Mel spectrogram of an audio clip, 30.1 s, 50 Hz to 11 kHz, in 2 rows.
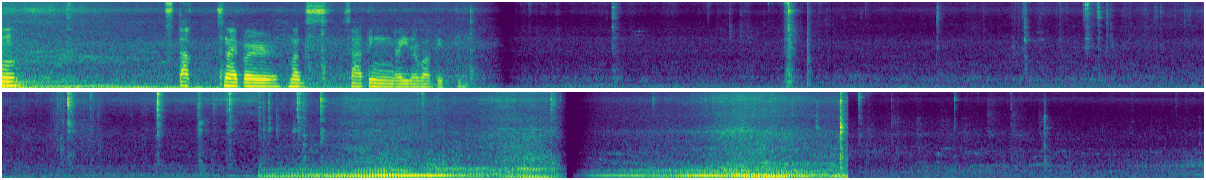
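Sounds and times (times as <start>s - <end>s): vehicle engine humming: 0.0s - 6.2s, 18.2s - 25.6s.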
